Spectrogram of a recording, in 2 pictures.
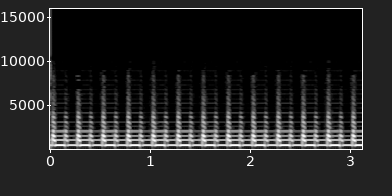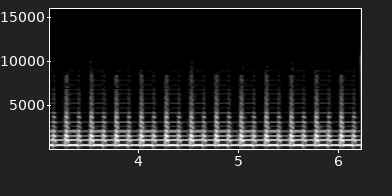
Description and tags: Digital alarm 03
Digital, alarm, beep, tone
